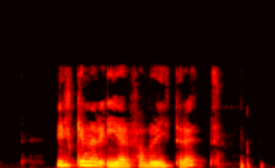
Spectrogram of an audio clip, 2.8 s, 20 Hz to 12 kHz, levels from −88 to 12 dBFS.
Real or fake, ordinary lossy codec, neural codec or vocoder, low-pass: real; MP3, 48 kbps; none; 7.2 kHz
